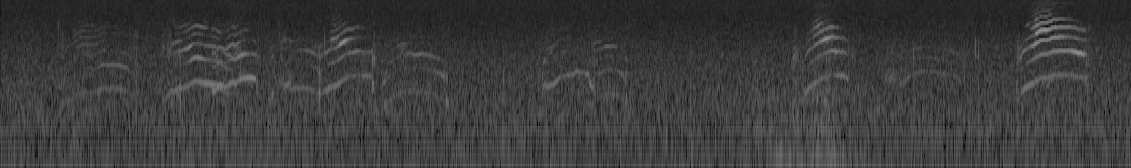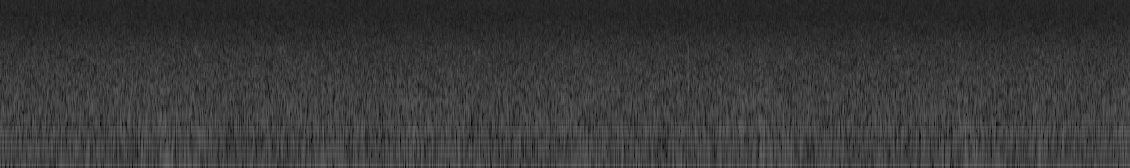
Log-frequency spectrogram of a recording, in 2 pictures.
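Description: Kittens give thin, high, rising-and-falling mews in quick overlapping bursts.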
